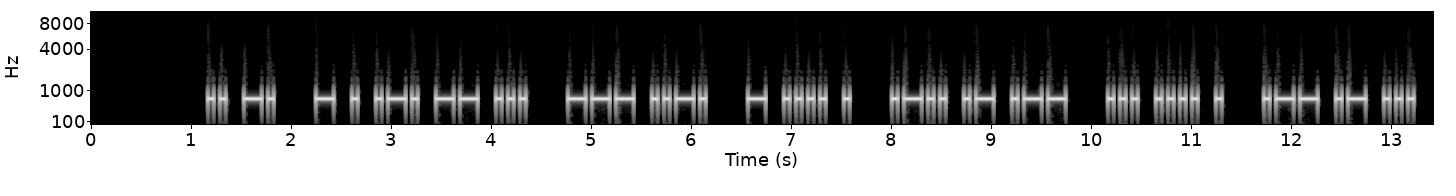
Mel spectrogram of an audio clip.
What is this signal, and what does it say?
Morse code, heard as a keyed tone, about 20 wpm, 700 Hz. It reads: IN TERMS OF THE LAW SHE WAS
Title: Sentences with 4-Word Phrases - Spoken Beginning - 20wpm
